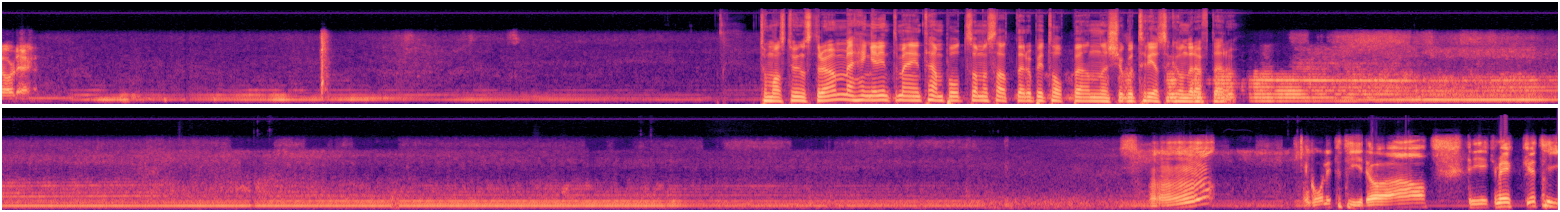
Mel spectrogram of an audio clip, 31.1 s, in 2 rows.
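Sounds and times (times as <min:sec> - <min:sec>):
speech: 0:00.0 - 0:00.5, 0:07.6 - 0:12.7, 0:29.1 - 0:31.1
Citroën DS3 R5 rally car engine: 0:00.0 - 0:31.1.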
